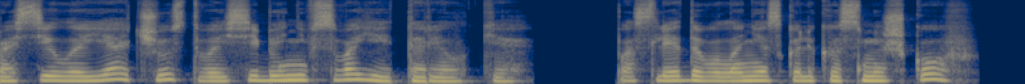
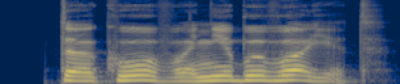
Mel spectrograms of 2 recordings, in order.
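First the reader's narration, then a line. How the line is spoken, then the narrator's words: Growled. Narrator (Russian): прорычал Орион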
